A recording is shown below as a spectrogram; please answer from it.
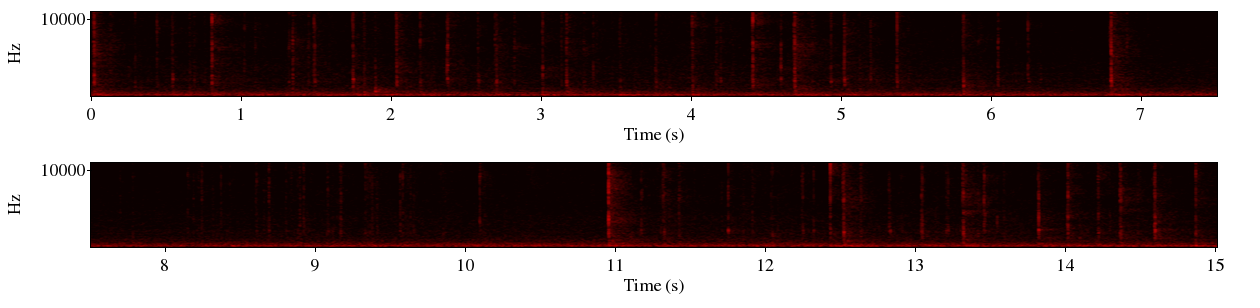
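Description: Fingertips with purple nails type fast and forcefully on the black plastic keys of a silver laptop. The result is a quiet, steady stream of rapid, dry plastic clicks and taps with occasional sharper keystrokes, over a faint constant hum.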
